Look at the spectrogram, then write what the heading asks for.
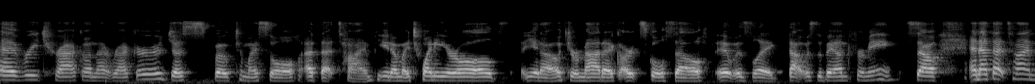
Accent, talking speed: American, 215 wpm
